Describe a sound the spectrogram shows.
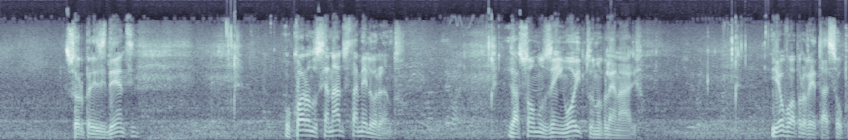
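An elderly man speaks slowly and formally into a microphone, in bursts with pauses, in a large echoing hall.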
